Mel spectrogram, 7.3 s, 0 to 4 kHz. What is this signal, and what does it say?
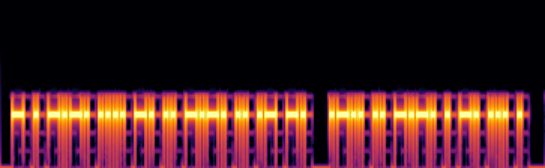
Morse code, heard as a keyed tone, about 25 wpm, 750 Hz. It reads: TECHNICIAN LICENSE
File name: Archive / 25 WPM / 25WPM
